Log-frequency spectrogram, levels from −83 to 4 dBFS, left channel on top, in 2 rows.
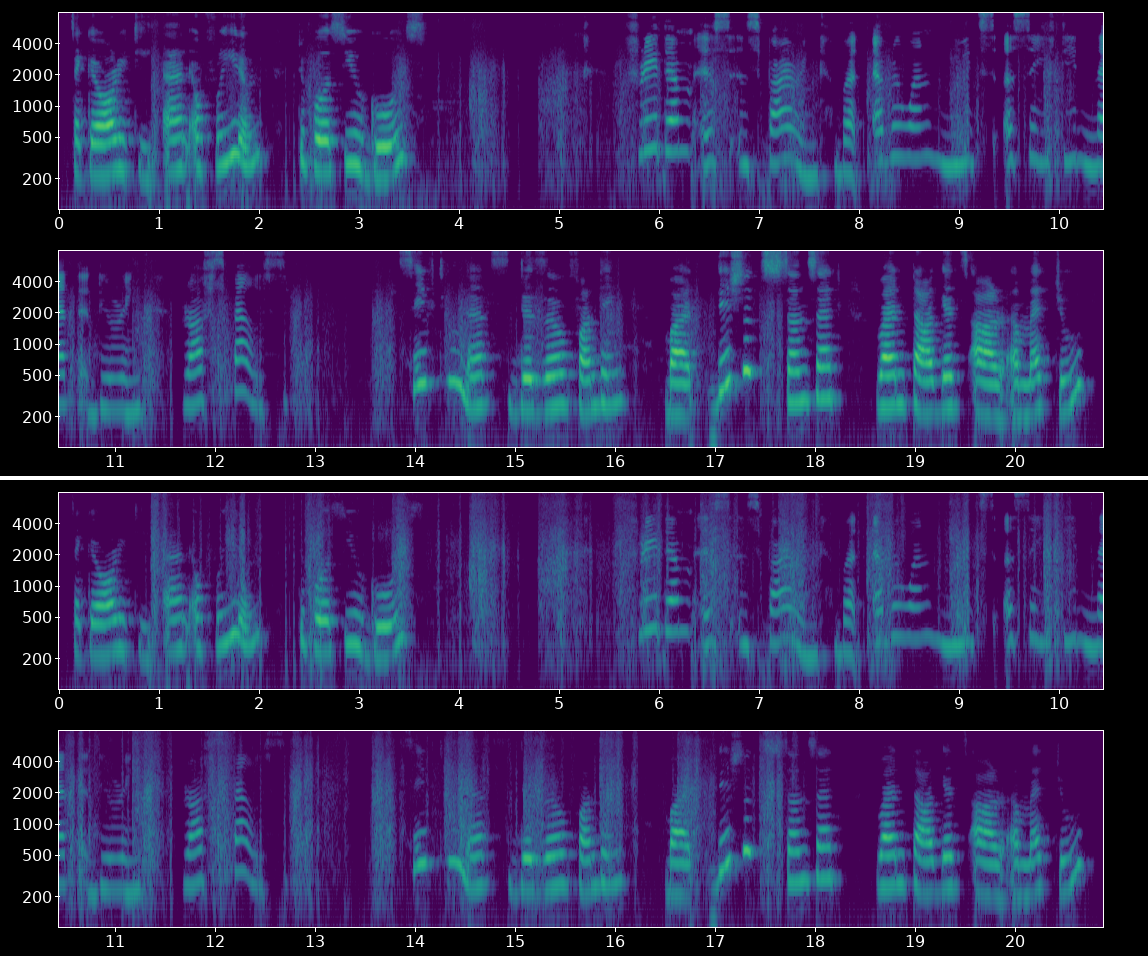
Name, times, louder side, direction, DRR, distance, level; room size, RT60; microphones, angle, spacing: voice 1, 0.1-2.0 2.4-3.6 13.9-16.1 16.5-18.3 18.6-20.7, left 6 dB, 55° left, 0.4 m, -30 dB
sound 1, 0.9-2.7 3.1-8.5 8.8-9.3 9.6-16.2 16.6-18.0, right 7 dB, 90° right, 1.0 m, -50 dB
voice 2, 5.7-12.6, left 4 dB, 30° left, 1.0 m, -40 dB
head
